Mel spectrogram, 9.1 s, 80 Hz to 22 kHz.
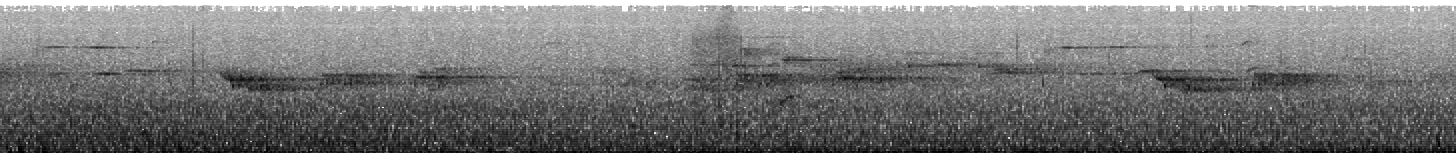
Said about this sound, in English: I can catch the vocalization of this brown creeper closer up. More specifically, the song. Brown creepers don't mind. There it is. I don't mind people being too terribly close. Not gonna flush on me for being 20 feet away.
